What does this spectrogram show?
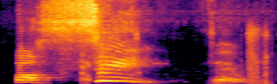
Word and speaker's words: possível: Qual é a sílaba tônica, né? O si? Sim. Possível. É aquela que eu posso segurar, eu posso vender. Olha o possível. Ensinei isso para vocês. Não fazem porque não querem, né? Eles são teimosos, cabeças duras. Possível. Olha o possível. É o si.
